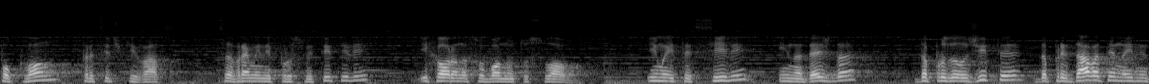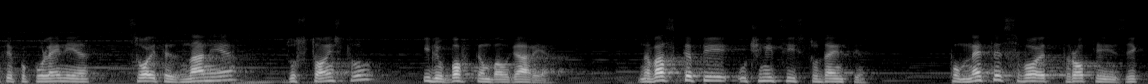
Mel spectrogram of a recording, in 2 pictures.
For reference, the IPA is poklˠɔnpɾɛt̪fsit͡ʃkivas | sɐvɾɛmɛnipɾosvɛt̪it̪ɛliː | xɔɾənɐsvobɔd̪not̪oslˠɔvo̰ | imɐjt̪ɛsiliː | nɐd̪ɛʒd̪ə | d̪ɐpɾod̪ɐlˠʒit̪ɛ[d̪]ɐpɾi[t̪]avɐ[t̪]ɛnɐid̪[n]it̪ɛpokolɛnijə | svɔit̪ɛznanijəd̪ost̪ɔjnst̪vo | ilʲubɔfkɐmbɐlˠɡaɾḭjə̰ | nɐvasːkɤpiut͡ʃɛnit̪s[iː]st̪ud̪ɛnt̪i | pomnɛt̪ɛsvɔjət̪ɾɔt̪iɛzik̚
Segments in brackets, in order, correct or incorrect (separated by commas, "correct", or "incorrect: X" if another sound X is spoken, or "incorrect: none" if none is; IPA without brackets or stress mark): correct, incorrect: d̪, correct, correct, correct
